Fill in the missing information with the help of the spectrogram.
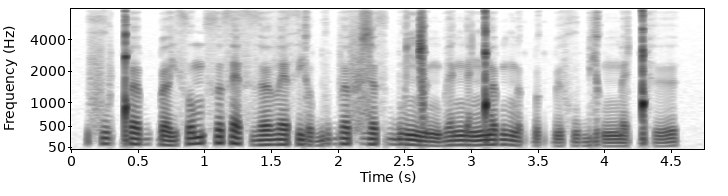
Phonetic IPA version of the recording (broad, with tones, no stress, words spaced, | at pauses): fu˧ǃœ˧b k͡pœ˨jθo˦mθɵ˦θ ɛ˨θðœ˧βɛ˧θjɵ˨ bu˦bœ˦fzœ˦θ ɓu˧ŋ͡ǀʏ˨ŋbɛ˧ ŋɛ˧ŋ͡ǃœ˦bŋœ˨ k͡pɵ˨k͡pʏ˨fu˨˦bjɵ˨ ŋ͡mɛ˨ǃʰʏ˨˦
